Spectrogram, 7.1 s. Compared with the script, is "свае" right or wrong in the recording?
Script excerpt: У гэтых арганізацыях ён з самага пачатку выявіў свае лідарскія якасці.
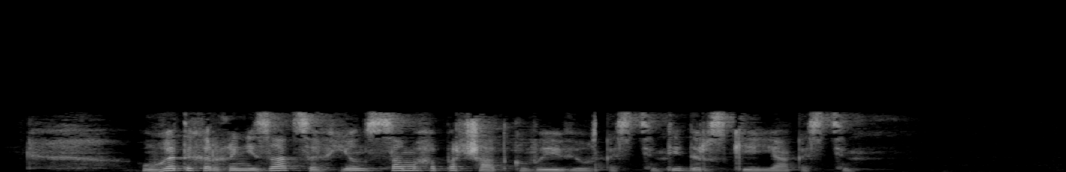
wrong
